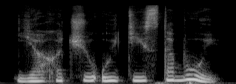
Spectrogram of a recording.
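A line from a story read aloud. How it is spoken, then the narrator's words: Whisper. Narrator (Russian): прошептала я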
